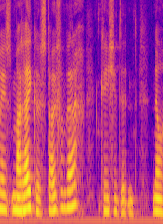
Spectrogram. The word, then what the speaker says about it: Marijke Stuivenberg: My name is Marijke Stuivenberg, in case you didn't know how to pronounce.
